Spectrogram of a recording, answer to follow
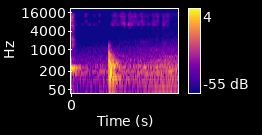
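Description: Marker pen writing on a whiteboard. A sharp tap as the tip meets the board comes just under a second in, then faint scratching of the letter strokes.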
